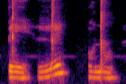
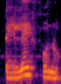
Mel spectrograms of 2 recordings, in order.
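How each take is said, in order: First: Very slow, "Teléfono" split into te-lé-fo-no, one clap per syllable; clapped out slowly. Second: Said in the usual way. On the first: Shown as a demonstration. Teacher claps out "Teléfono" for the children, very slowly. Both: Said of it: "Pal-, palmaditas".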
